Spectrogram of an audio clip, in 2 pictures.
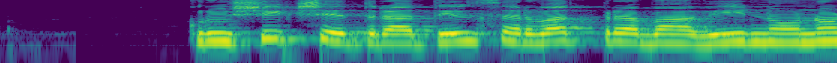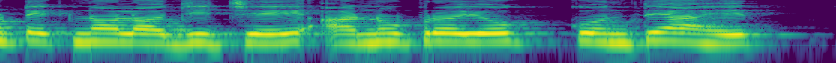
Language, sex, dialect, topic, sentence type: Marathi, female, Standard Marathi, agriculture, question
